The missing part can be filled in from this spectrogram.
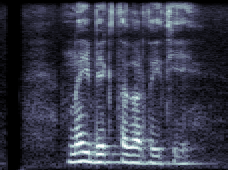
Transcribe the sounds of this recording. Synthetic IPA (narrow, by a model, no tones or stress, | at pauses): nʌjbjʌkt̪əɡʌɾd̪əjt̪ʰije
